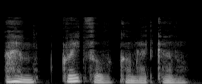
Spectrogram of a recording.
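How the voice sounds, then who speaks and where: A man's voice: lowish voice, big pitch swings, measured pace, creaky, darkish tone, slightly rough, no room sound, full character voice. A man voicing a wary, guileless young woman corporal who speaks in a meek, hesitant way.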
